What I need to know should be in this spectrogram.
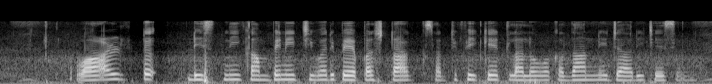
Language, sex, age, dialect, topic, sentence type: Telugu, female, 36-40, Central/Coastal, banking, statement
